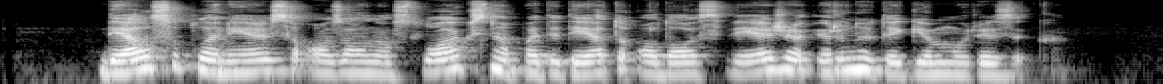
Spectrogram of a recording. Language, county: Lithuanian, Kaunas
